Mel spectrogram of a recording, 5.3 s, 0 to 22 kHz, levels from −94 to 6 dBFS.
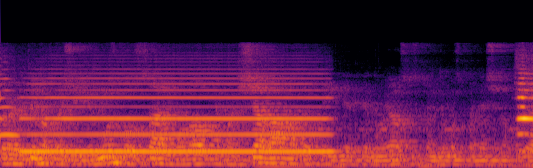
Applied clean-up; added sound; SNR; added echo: none; Wind instrument, woodwind instrument; -5 dB; reverberation time 1.1 s.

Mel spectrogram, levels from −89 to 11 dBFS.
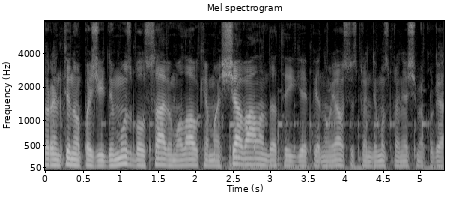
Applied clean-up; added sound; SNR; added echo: none; none; none; none.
